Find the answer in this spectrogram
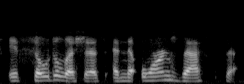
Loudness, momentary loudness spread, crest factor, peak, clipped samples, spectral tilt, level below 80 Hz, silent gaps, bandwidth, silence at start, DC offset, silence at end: -25 LUFS; 4 LU; 16 dB; -8 dBFS; under 0.1%; -7.5 dB/octave; -76 dBFS; none; 4.8 kHz; 0.1 s; under 0.1%; 0.1 s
